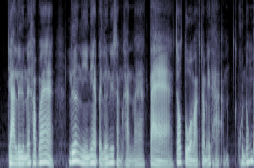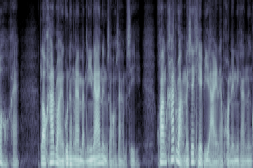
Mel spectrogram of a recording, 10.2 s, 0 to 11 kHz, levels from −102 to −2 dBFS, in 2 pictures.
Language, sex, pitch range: Thai, male, 85-120 Hz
